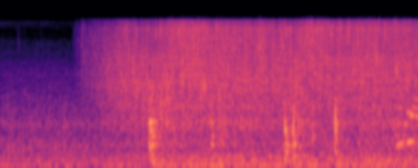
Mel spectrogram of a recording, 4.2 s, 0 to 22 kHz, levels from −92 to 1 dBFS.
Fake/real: real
